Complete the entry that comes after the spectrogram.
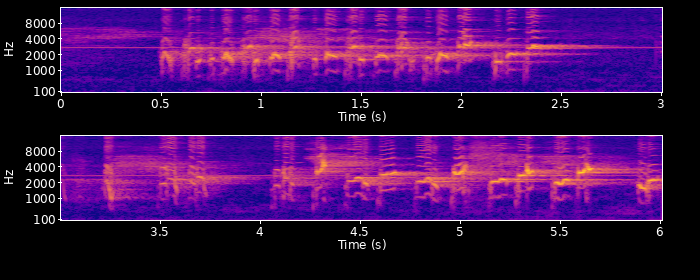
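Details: Yellow-vented bulbul song in the full Ngriwik Nguplik Tuklik-Tuklik style, said to draw quick replies from other bulbuls: two bursts of rapid, bubbly, chattering notes separated by a short pause, with a steady faint tone throughout.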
